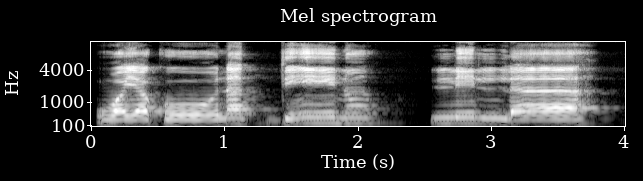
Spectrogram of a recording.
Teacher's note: دال پر شد آئی ہے، دال کو شدت کے ساتھ، سختی کے ساتھ پڑھیں گے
